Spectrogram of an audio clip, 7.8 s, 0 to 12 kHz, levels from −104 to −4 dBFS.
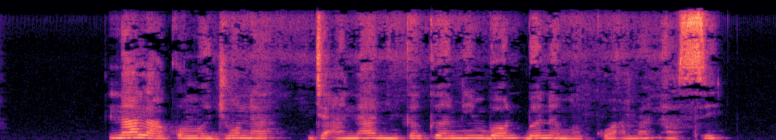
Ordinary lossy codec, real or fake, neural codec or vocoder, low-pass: AAC, 64 kbps; real; none; 10.8 kHz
